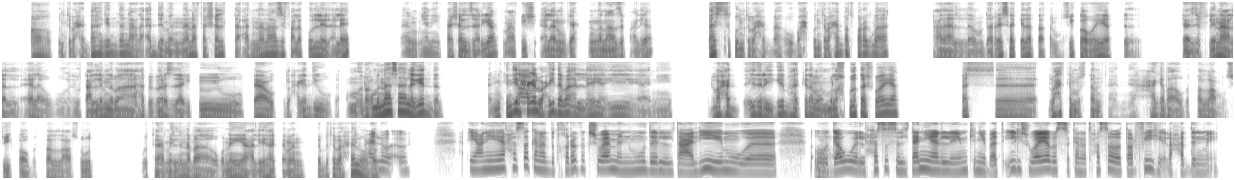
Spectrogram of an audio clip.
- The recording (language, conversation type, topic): Arabic, podcast, إيه هي الأغنية اللي بتفكّرك بذكريات المدرسة؟
- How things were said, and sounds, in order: tapping; unintelligible speech; in English: "happy birthday to you"; in English: "مود"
